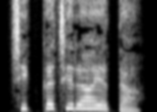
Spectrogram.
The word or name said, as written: ಚಿಕ್ಕಚಿರಾಯತ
